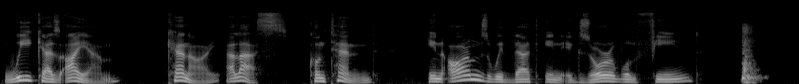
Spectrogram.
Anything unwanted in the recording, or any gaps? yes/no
yes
